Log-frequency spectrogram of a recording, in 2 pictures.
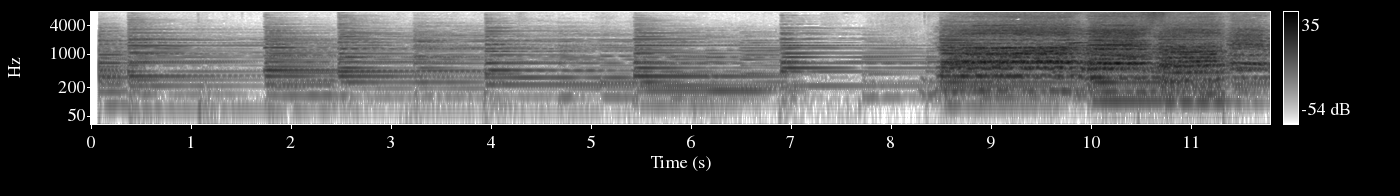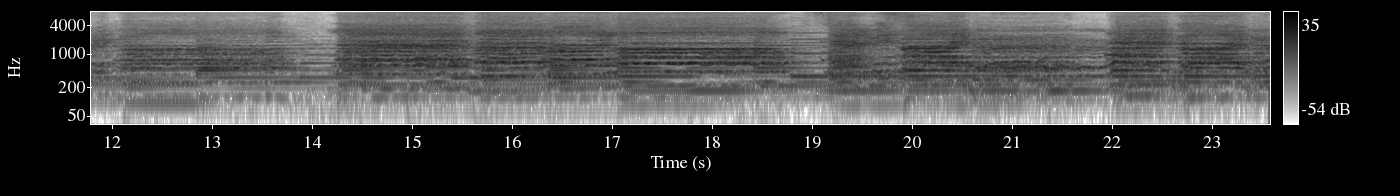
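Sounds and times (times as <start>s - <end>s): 
Baptist choir singing: 8.4s - 23.5s.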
